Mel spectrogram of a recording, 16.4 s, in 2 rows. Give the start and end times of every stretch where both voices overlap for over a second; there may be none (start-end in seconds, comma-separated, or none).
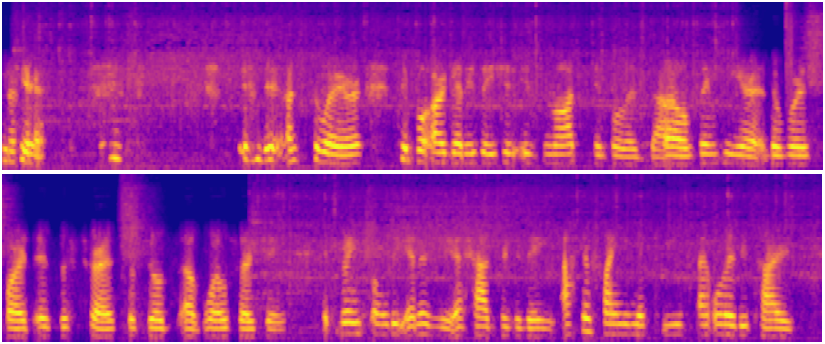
none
